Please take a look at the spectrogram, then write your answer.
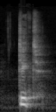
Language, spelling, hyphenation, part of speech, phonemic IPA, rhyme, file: Dutch, tiet, tiet, noun, /tit/, -it, Nl-tiet.ogg
- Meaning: tit, breast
